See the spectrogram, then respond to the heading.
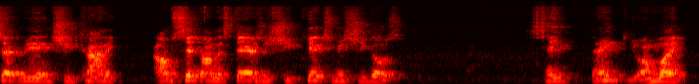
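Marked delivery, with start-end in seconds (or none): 4.0-4.8 softly imitated nudge from mom; mom's quiet prompt. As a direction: prompt a child under your breath. Mom prompts him after a kick.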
